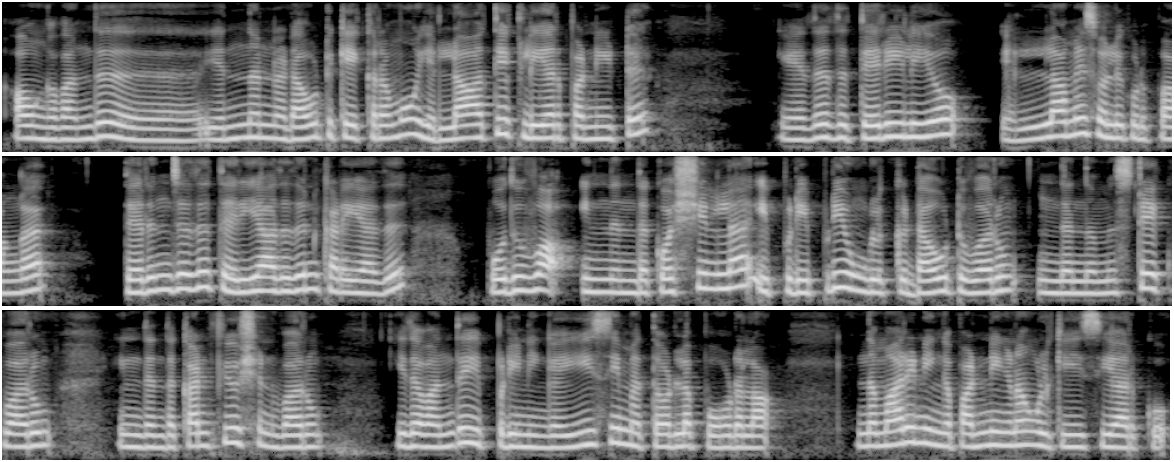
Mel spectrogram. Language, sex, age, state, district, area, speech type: Tamil, female, 18-30, Tamil Nadu, Coimbatore, rural, spontaneous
